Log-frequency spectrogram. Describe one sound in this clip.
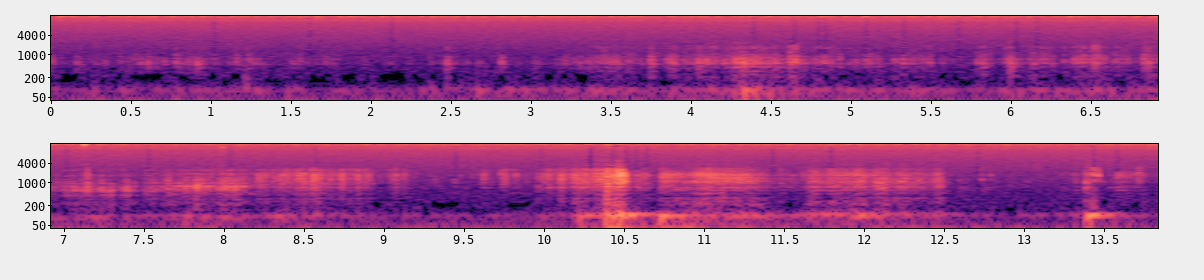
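Water gurgles and sloshes close by, muffled as if heard from underwater.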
